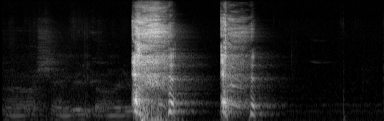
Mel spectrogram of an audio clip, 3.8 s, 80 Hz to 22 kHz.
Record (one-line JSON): {"cough_length": "3.8 s", "cough_amplitude": 25887, "cough_signal_mean_std_ratio": 0.29, "survey_phase": "beta (2021-08-13 to 2022-03-07)", "age": "45-64", "gender": "Female", "wearing_mask": "No", "symptom_none": true, "smoker_status": "Ex-smoker", "respiratory_condition_asthma": false, "respiratory_condition_other": false, "recruitment_source": "REACT", "submission_delay": "3 days", "covid_test_result": "Negative", "covid_test_method": "RT-qPCR", "influenza_a_test_result": "Unknown/Void", "influenza_b_test_result": "Unknown/Void"}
